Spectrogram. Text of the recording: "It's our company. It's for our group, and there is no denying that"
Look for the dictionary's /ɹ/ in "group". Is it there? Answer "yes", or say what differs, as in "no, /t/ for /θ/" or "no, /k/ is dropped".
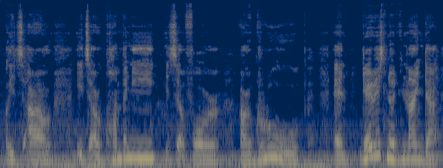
yes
